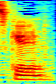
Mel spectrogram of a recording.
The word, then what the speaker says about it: scone: is perfection this is pure perfection chat it's pronounced Scone.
